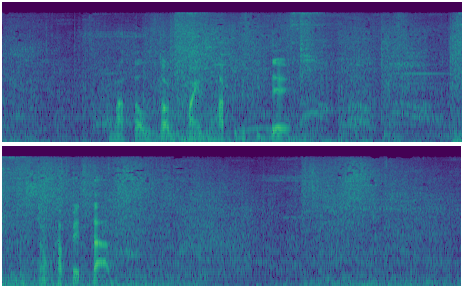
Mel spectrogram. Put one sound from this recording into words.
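Swords clash and strike.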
